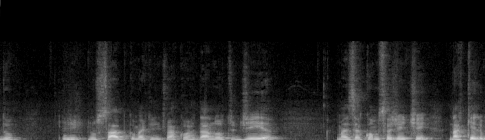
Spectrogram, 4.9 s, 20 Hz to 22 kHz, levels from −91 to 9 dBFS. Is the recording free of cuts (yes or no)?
yes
